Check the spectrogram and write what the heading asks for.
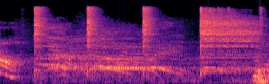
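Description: Four crash-cymbal hits, a little under a second apart, with voices shouting over them, then the full live rock band comes in just before the end as the song starts.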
